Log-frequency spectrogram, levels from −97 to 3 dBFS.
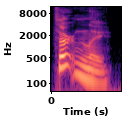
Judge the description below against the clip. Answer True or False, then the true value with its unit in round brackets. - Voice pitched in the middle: True (165 Hz)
